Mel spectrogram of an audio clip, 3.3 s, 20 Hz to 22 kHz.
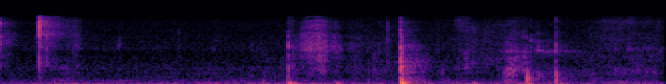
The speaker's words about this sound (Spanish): Y aquí estoy mirando mi libro de cuero negro, que nos queda 794 días. Y ahora voy a usar un boli de tinta negra para cruzar el día.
